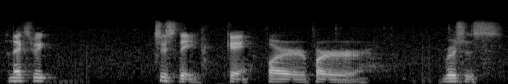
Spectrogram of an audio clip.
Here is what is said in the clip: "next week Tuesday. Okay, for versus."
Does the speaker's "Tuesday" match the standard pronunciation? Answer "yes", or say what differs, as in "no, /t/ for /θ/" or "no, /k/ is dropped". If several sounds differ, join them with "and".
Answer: no, /s/ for /z/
